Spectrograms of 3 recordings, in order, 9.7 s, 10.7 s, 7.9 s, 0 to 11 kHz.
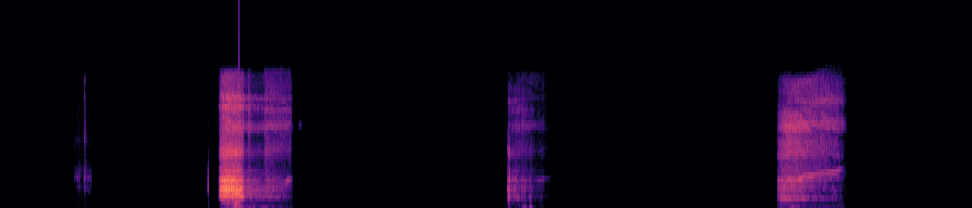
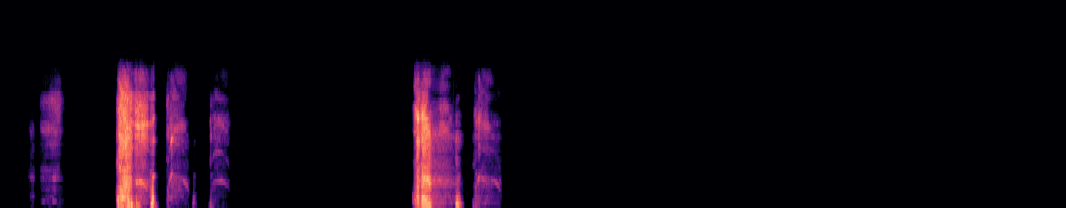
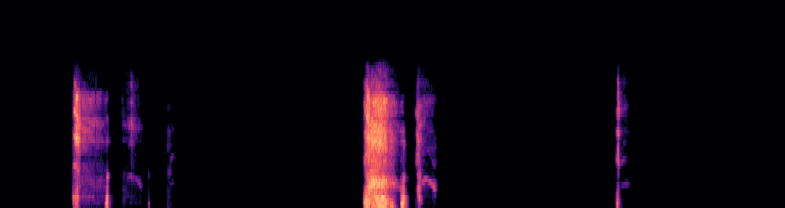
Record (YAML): exhalation_length: 9.7 s
exhalation_amplitude: 7504
exhalation_signal_mean_std_ratio: 0.19
cough_length: 10.7 s
cough_amplitude: 31647
cough_signal_mean_std_ratio: 0.18
three_cough_length: 7.9 s
three_cough_amplitude: 30789
three_cough_signal_mean_std_ratio: 0.18
survey_phase: beta (2021-08-13 to 2022-03-07)
age: 18-44
gender: Female
wearing_mask: 'No'
symptom_none: true
smoker_status: Never smoked
respiratory_condition_asthma: false
respiratory_condition_other: false
recruitment_source: REACT
submission_delay: 0 days
covid_test_result: Negative
covid_test_method: RT-qPCR
influenza_a_test_result: Negative
influenza_b_test_result: Negative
